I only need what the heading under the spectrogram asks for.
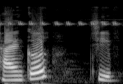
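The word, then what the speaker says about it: handkerchief: next है हैकर chip अब इसमें देखिए हैकर यानी कि जो र आ रहा है आर आ रहा है इसको र प्रोनाउंस नहीं करना यानी कि इसको साइलेंट रखना है इसको बोलना है हैंकर चीफ यहां पे डी साइलेंट है और इसमें बीच में जो आर है वो भी साइलेंट है हैकर चफ मतलब होता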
